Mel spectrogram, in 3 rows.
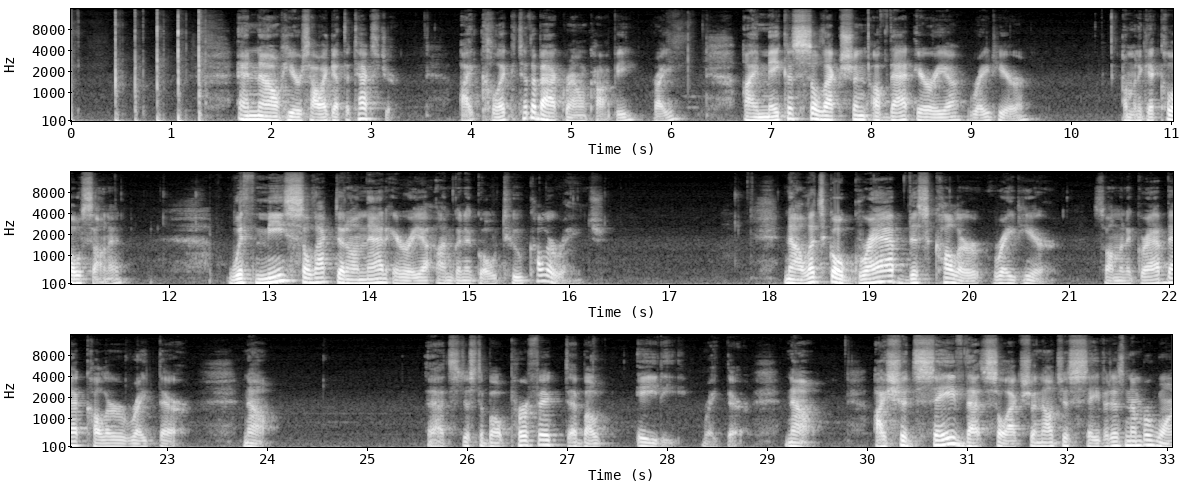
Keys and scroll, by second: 0.0-1.6 typing, 3.9 typing.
